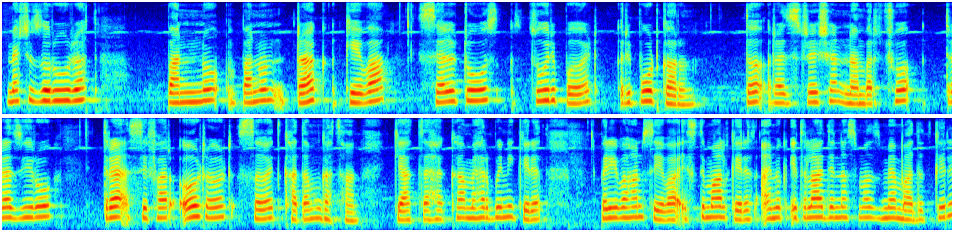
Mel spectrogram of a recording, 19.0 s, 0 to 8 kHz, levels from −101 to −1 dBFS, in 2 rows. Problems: none marked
